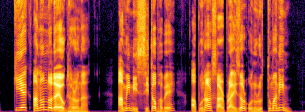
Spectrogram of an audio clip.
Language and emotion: Assamese, surprised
